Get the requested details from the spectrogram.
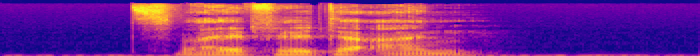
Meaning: inflection of anzweifeln: 1. first/third-person singular preterite 2. first/third-person singular subjunctive II
- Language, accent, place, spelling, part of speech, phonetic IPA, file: German, Germany, Berlin, zweifelte an, verb, [ˌt͡svaɪ̯fl̩tə ˈan], De-zweifelte an.ogg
